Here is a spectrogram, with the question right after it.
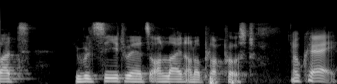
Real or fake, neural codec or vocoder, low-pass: real; none; 7.2 kHz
